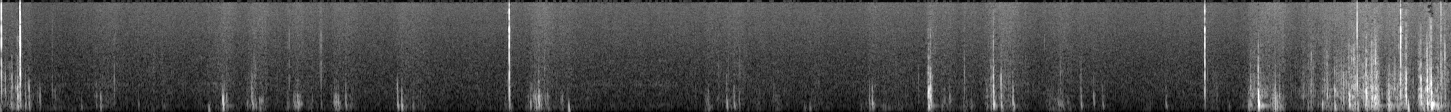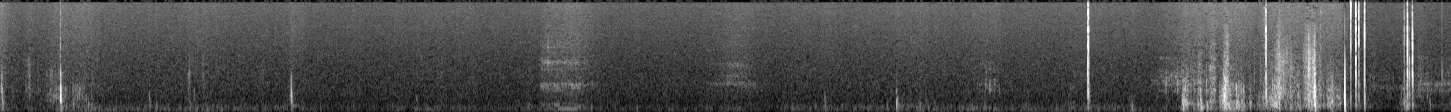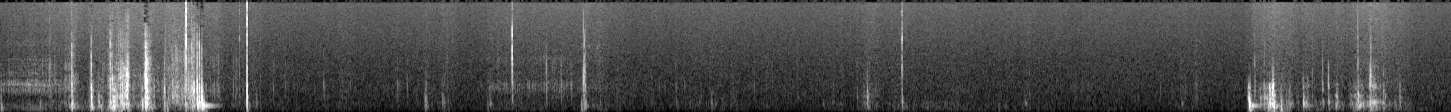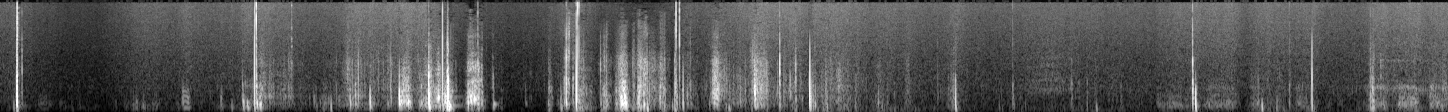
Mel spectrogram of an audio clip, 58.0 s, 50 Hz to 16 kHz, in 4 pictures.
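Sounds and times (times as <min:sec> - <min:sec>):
man snoring: 0:19.9 - 0:20.5.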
